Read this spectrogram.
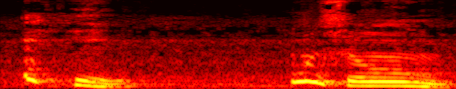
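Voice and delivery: high, loud exclamation; dismayed outcry. Real, not acted. Commenter appalled at the Ghana girls, loudly exclaiming. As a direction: cry out in exasperation.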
